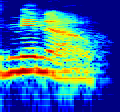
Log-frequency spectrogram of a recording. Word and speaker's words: Minnaugh: Did I pronounce it right? MINNAUGH? Got to unmute myself. It's MINNAUGH. MINNAUGH.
